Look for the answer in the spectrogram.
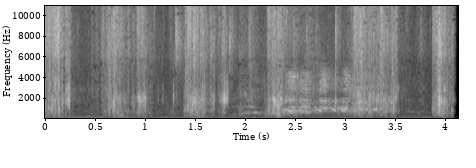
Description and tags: SonicSnaps HD Heidi&Hetty Leaves
This is a sonic snap of leaves crunching recorded by Heidi and Hetty at Humphry Davy School Penzance
cityrings, heidi, hetty, humphry-davy, leaves, snap, sonic, UK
